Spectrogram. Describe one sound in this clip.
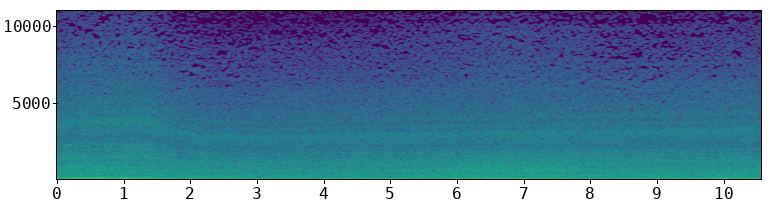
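Tyres roll and hiss on asphalt.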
